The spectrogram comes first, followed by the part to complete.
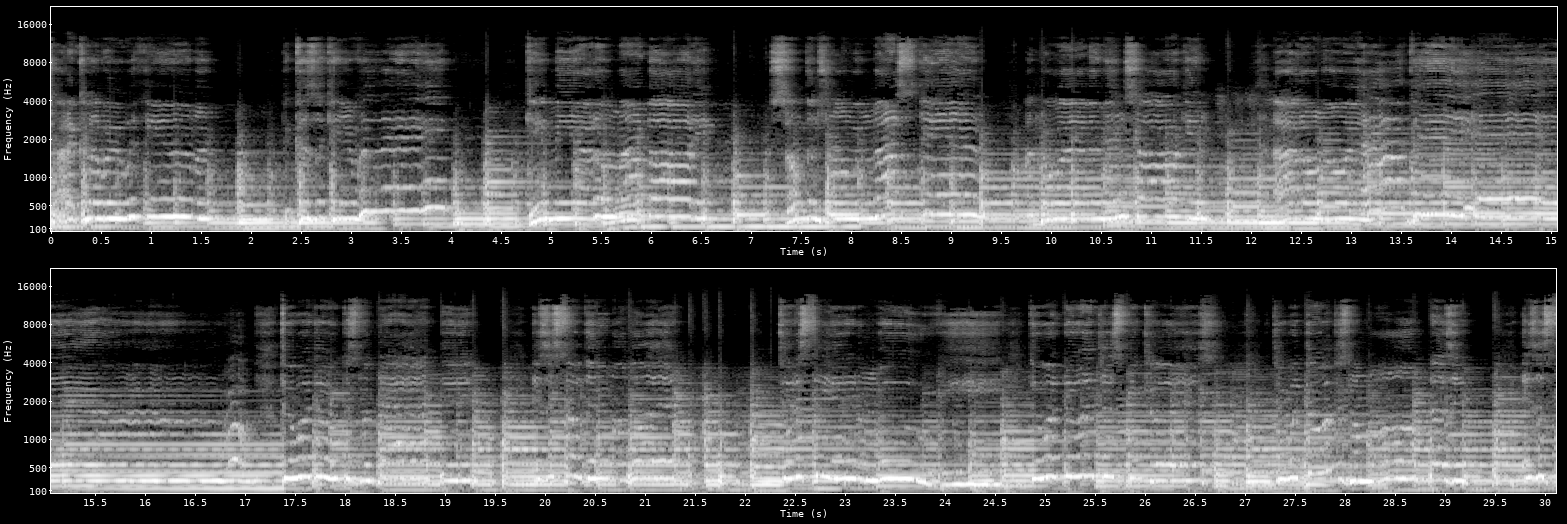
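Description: Live guitar music played on stage: a sustained instrumental passage, with notes sliding up and down over a steady low part.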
